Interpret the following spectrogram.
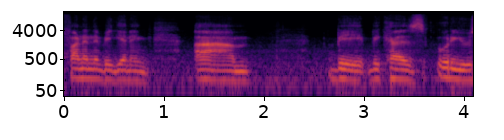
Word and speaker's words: Uryu: We had a lot of fun in the beginning because Uryu sounds like who are you? So, you know, I'd say, you know, how do you pronounce it? And they go, Uryu.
